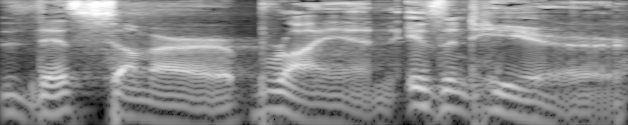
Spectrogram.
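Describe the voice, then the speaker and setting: A man puts on a character voice. His pitch sits very deep and low. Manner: dramatic, booming, comedic.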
